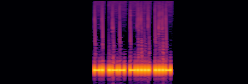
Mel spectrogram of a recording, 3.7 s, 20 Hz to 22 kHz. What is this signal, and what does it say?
Morse code, heard as a keyed tone, about 47 wpm, 700 Hz. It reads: NW6V
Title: USA Call Signs - 4 Characters - Repeated 3x - 45wpm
